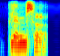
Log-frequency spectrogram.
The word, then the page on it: plimsoll: Indian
